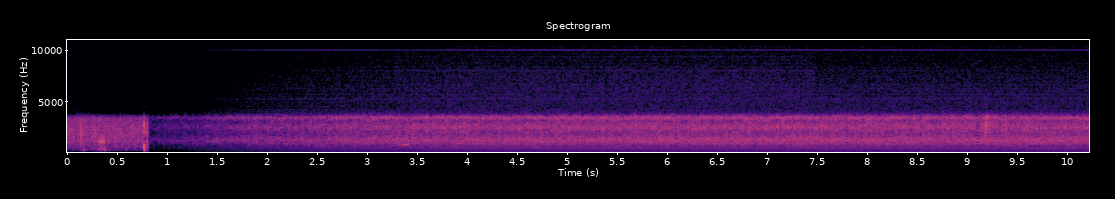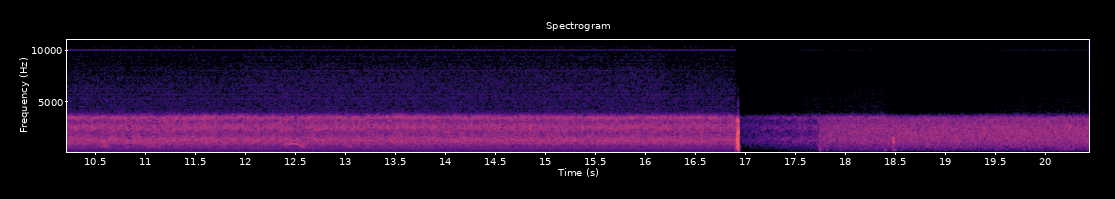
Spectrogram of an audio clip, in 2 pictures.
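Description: Steady hiss with a low, even hum on the live audio from inside the International Space Station, the constant background of its cabin fans and equipment. The hiss fades in just under a second in. A sharp click comes about 17 s in, the sound drops out briefly, then the hiss returns.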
